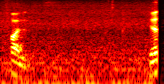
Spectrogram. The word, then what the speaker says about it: ful: और जिसके अंदर सिंगल एल आता है उसको फुल नहीं, उसको फल पढ़ा जाता है।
